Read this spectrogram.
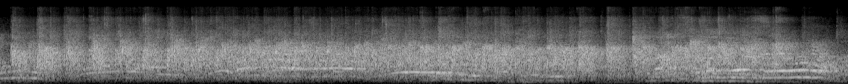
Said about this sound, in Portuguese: E as palmas que adorem ao Senhor.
